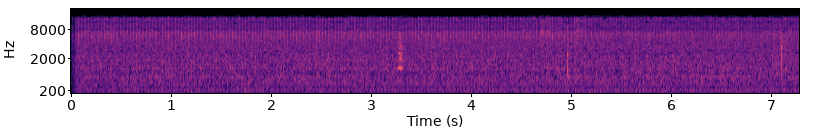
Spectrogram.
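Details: Opel (Vauxhall) that cranked but would not start: steady, even idle with a constant low hum and no knocks or stumbles; engine sounds healthy and settled, normal idle.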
